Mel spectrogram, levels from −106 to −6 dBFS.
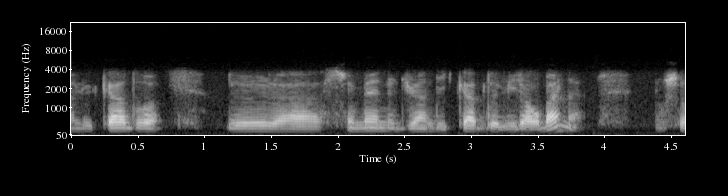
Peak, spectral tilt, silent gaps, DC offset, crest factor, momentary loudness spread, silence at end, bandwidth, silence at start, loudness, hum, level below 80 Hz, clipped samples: -14 dBFS; -5.5 dB/octave; none; under 0.1%; 20 dB; 21 LU; 0 s; 4.3 kHz; 0 s; -33 LUFS; none; under -90 dBFS; under 0.1%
